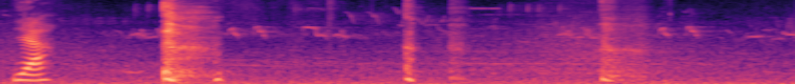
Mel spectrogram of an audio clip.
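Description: A woman's breath rasps sharply.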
